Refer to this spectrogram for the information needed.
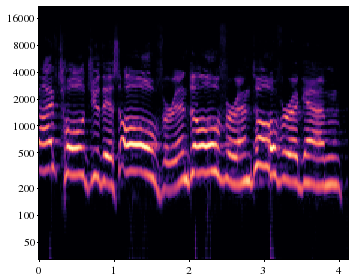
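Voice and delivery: Paul shouting his repeated warning; Paul's exasperated shout. Acted. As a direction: shout it as the weary apostle. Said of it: "Paul is saying".

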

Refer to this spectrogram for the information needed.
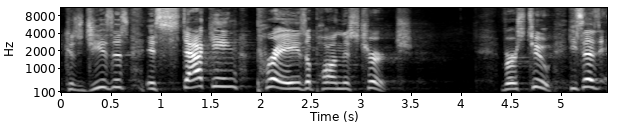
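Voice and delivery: normal talking voice

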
